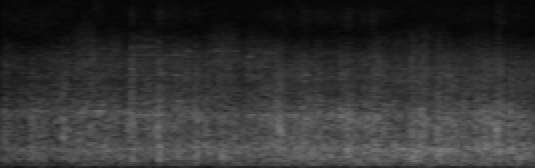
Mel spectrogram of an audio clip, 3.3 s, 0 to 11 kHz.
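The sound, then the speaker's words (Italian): A train crosses the Brenner Pass at night in March 1943, rumbling steadily along the rails, its wheels clattering in a continuous, fairly loud rhythm with faint metallic clicks over the track joints, and no voices. “Il mio treno valicò il Brennero la notte del 19 marzo 1943, giorno di San Giuseppe.”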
